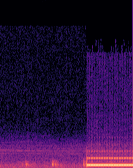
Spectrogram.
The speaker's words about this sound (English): What's his number? I'm calling a cell phone.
